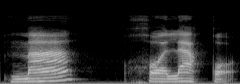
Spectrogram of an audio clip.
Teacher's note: the qaf becomes sakin, that's one of the qalqala letters, so it becomes an echo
